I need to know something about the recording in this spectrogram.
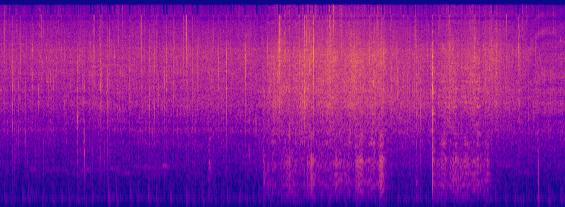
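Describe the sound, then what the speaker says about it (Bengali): Ginger and garlic frying in hot mustard oil for street-style chowmein, a steady close sizzle and crackle with occasional stirring clicks, growing louder and denser midway, no talking. "যে আদা রসুনটিকে কিছুক্ষণ ভেজে নেব।"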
